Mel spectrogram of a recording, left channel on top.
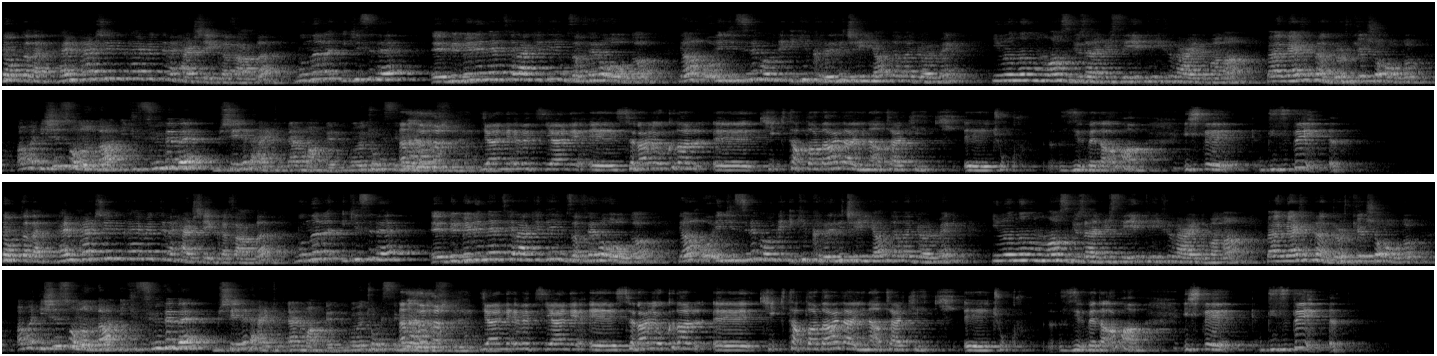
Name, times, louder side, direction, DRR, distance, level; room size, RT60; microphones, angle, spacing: voice 1, 0.0-4.0 4.3-6.5 6.8-9.5 9.9-12.4 12.6-14.2 14.5-19.0, right 1 dB, 50° right, -4 dB, 1.8 m, -29 dB
voice 2, 18.3-27.8, right 2 dB, 20° right, 4 dB, 0.7 m, -30 dB
15.0 x 5.0 x 2.9 m, 0.98 s
head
